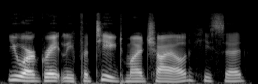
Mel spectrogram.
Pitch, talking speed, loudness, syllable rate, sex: 155 Hz, 185 wpm, -19 LUFS, 5.2 syllables/s, female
